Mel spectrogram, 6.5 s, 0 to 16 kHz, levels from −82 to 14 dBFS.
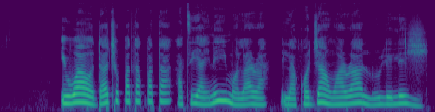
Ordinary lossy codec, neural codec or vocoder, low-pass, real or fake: none; none; 14.4 kHz; real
